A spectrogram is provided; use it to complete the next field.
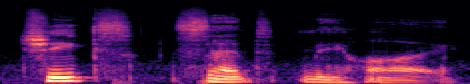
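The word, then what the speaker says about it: Csikszentmihalyi: pronounce it is miali look at the spelling all right it's all all consonant no vowels cheeks sent me high Mi highly cheeks like cheeks sent Mi High all right so he's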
